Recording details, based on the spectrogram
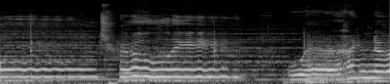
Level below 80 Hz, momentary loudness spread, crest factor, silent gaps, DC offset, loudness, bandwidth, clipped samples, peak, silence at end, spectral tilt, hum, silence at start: -42 dBFS; 10 LU; 14 dB; none; under 0.1%; -19 LUFS; 18 kHz; under 0.1%; -6 dBFS; 0 s; -6 dB/octave; none; 0 s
